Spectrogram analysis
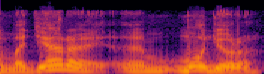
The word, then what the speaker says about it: Magyar: А какие варианты у этого Европейского Союза, особенно после выигрыша Модиора, это так произносится по-венгерски, Петя Венгр, это так переводится, Петя Венгр, Петруха Венгр, потому что Модиор означает венгр.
